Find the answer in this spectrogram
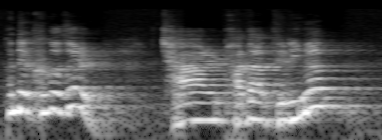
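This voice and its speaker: A man's voice: high-pitched, big pitch swings, unhurried, muffled recording. A male pastor preaching a sermon in a church, telling a story with animation and voicing the people in it. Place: church sanctuary. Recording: very echoey hall, voice from far off.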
